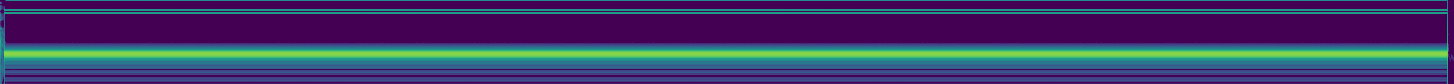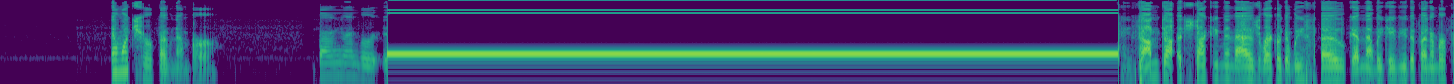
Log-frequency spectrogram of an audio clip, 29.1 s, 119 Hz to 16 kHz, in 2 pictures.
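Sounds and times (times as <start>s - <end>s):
censor bleep tone: 0.0s - 14.5s, 18.4s - 25.8s.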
